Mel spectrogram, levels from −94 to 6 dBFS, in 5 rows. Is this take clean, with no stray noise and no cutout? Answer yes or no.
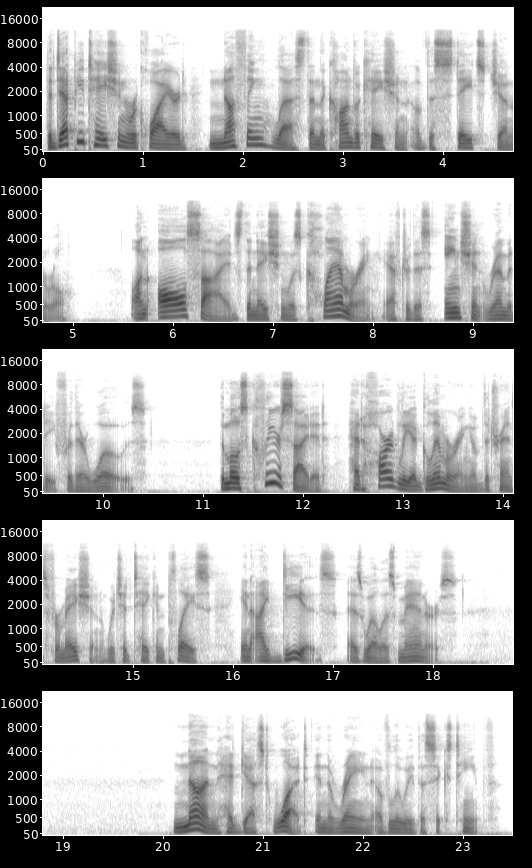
yes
